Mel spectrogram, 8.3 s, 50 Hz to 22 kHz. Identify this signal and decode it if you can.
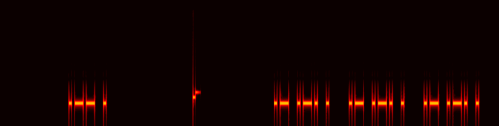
Morse code, heard as a keyed tone, about 25 wpm, 700 Hz. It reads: WE ARE ARE ARE
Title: Top 100 Words 25wpm x3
